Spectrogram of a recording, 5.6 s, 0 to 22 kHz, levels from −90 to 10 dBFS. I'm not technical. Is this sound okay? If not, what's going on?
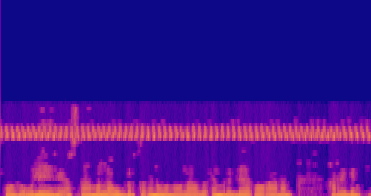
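No. From start to finish the speech sounds washy and metallic, with a hiss that swells and fades along with the talking, and the crisp top end is missing, with nothing above about 10.3 kHz. That points to heavy WMA compression, likely applied to shrink the file. The encoder stored the sound very sparingly, so the coarse approximation smears noise around each syllable and the finest, quietest detail was simply thrown away.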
